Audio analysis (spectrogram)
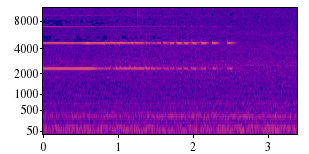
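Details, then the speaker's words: Reach-in cooler not cold enough, low pressures: charge recovered, nitrogen with trace refrigerant at 211 psi; leak detector beeps rapidly, about three a second, over room hum at the cold rail, confirming a leak there. "we're just doing a leak check and I have a hunch that there's a leak in the cold rail the other things going berserk all around the coal bro"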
